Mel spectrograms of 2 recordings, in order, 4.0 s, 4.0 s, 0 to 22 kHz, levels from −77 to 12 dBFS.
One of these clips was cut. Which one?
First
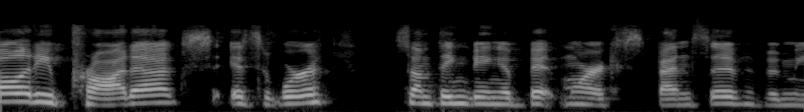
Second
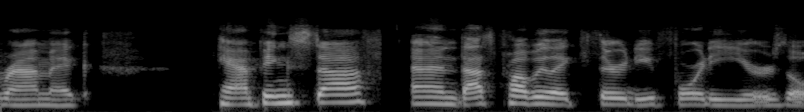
second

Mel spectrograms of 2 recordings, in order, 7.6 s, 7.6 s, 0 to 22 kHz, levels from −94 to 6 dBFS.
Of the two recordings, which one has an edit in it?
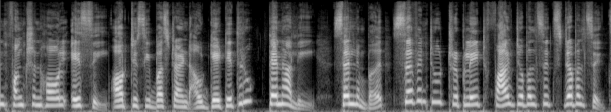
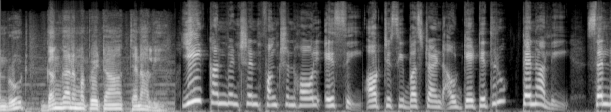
second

